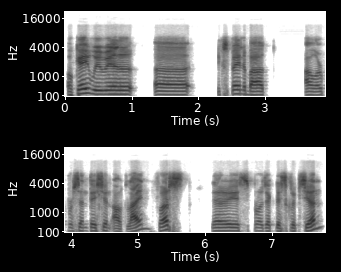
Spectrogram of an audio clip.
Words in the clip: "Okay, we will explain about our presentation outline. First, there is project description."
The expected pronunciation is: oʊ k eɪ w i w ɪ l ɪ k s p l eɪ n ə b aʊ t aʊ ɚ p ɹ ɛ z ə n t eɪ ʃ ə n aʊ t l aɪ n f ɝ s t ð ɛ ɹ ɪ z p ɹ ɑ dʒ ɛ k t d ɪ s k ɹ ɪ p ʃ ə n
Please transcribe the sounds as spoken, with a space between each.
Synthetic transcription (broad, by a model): oʊ k eɪ w i w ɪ l ɪ k s p l eɪ n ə b aʊ t aʊ ɚ p ɹ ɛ s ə n t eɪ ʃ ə n aʊ t l aɪ n f ɝ s t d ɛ ɹ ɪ s p ɹ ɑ dʒ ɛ k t d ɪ s k ɹ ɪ p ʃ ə n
